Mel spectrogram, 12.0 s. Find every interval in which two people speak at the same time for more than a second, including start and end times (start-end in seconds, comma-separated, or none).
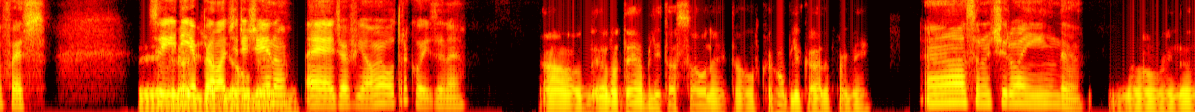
1.5-3.0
